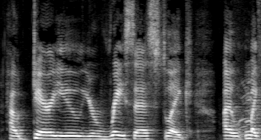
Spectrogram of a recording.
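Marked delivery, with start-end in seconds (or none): 0.1-2.5 acted freaked-out, frantic, indignant, outraged outburst. Retelling a seller's direct message: imitating someone freaking out. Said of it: "freaking the fuck out".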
